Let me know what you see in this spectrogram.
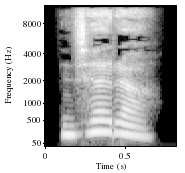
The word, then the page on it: ಝರ: Kannada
